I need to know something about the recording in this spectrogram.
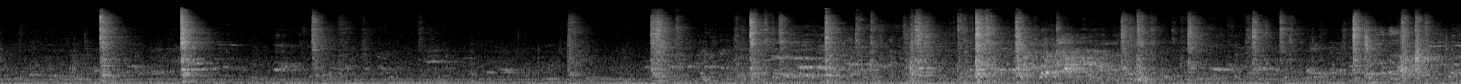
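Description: A metal folding chair clatters and knocks against a wooden floor.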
